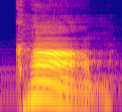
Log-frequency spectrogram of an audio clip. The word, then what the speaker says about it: calm: appropriate appropriate avoid avoid avoid behave behave behave calm calm calm الا اینجا خونده نمیشه اصلا.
